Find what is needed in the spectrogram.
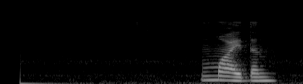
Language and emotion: Russian, neutral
